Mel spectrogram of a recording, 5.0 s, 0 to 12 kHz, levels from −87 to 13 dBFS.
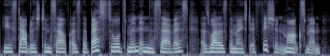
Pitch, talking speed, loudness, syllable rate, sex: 175 Hz, 205 wpm, -19 LUFS, 5.9 syllables/s, female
